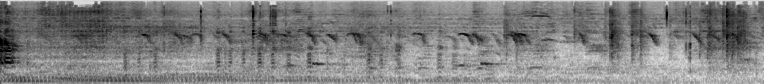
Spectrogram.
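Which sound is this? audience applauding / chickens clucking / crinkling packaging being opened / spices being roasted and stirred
chickens clucking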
